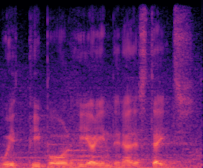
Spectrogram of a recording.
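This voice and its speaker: A man's voice: low-pitched, little pitch movement, moderate pace. A man, speaking thoughtfully in an interview, often repeating words. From Spain. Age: 50s. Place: dance studio, indoors. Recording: echoey hall with music behind.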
